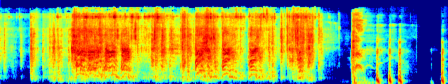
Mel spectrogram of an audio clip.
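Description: A dog barks and yelps frantically, muffled, inside a cage covered with a blanket, with rattling and clattering noises while someone slides the cage back with a foot, followed by a few short, sharp barks near the end.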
